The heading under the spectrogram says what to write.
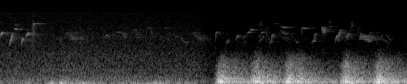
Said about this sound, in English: After a brief lull, it sounds like the bombardments are starting to pick up again, interrupting the spring bird song here.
